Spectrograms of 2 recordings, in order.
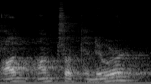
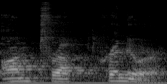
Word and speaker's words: entrepreneur: some people will say entrepreneur but it's entrepreneur entrepreneur it's a very light quiet r entrepreneur so people don't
